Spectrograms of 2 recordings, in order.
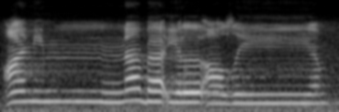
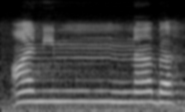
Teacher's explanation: Kita baca dengan tempo gunnah yang dipanjangkan. harokat kasroh bertemu dengan huruf nun bertasydid, maka kita baca dengan gunnah yang dipanjangkan.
